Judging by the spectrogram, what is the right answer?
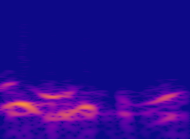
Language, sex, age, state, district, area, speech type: Hindi, female, 45-60, Uttar Pradesh, Ayodhya, rural, conversation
